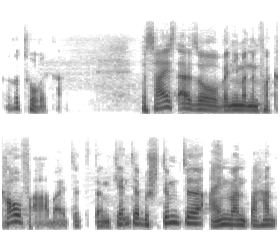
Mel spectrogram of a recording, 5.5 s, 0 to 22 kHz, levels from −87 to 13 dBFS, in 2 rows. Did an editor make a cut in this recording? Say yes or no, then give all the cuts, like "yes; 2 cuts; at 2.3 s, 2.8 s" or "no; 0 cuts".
no; 0 cuts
